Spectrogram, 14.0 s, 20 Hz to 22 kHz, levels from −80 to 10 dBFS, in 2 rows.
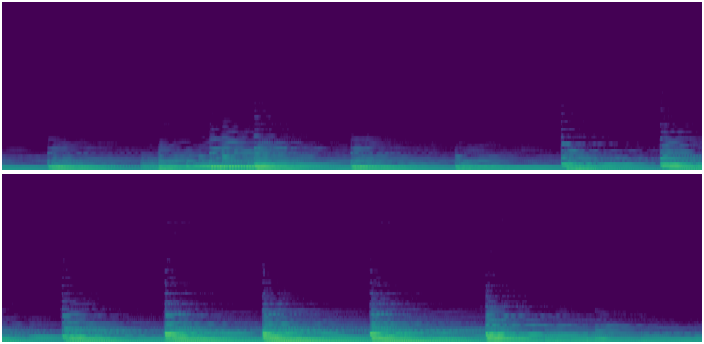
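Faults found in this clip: Compressed frames skipped, 9.59–9.63 s, in the music: about 20 ms of audio jumps ahead. Decoder is discarding missing or damaged frames. The audio skips forward rather than leaving a dropout's silent gap.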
